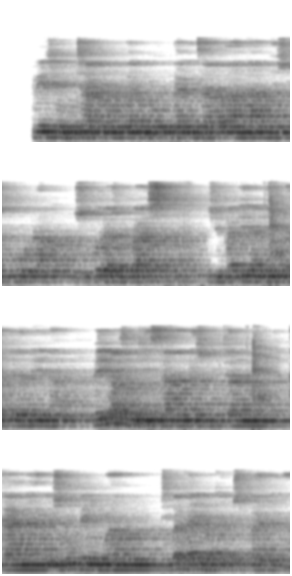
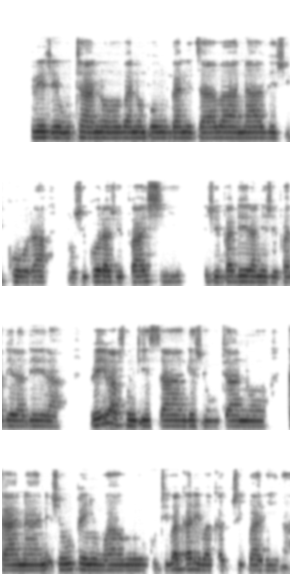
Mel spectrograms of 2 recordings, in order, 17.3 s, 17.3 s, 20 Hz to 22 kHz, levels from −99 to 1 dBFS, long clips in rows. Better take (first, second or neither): second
